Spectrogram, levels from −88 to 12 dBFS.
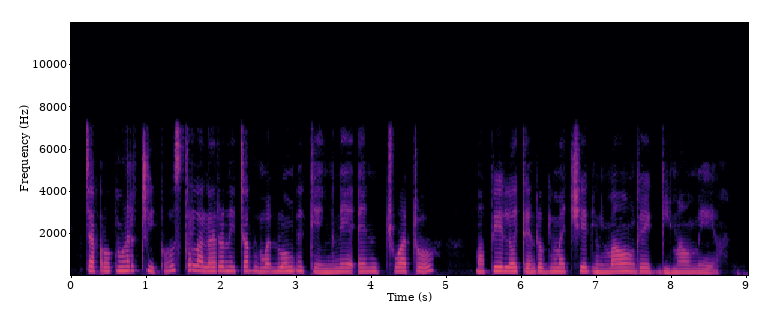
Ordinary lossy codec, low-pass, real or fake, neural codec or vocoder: MP3, 64 kbps; 7.2 kHz; fake; codec, 16 kHz, 1 kbps, FunCodec, trained on Chinese and English, 50 frames a second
